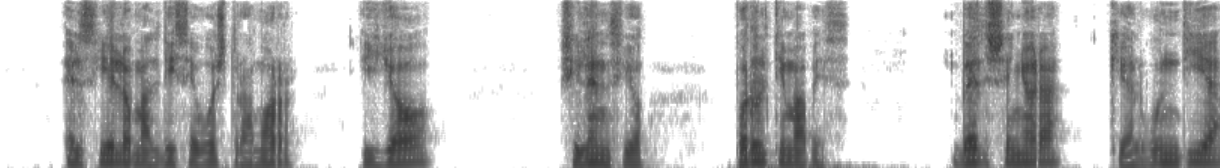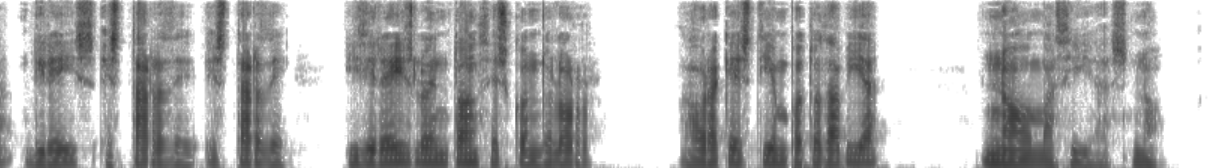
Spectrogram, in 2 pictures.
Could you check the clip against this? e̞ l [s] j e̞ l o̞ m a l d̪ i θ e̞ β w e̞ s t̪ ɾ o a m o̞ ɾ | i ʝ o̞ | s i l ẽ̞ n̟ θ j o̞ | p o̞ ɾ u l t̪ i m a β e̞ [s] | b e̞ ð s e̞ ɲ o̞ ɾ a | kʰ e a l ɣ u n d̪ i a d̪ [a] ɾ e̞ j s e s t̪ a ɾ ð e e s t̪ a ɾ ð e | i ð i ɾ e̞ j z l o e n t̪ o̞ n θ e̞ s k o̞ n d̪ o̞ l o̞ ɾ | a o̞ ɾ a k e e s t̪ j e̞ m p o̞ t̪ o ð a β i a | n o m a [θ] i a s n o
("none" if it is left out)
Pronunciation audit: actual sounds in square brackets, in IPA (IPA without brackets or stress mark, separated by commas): θ, θ, i, θ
